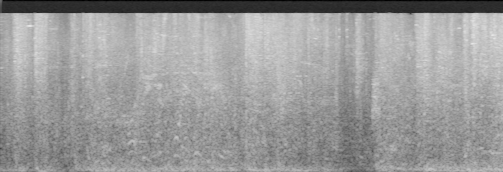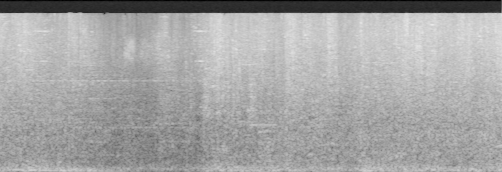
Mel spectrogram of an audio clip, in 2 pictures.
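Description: Spells and blasts crash and whoosh in a game fight.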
